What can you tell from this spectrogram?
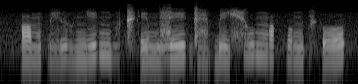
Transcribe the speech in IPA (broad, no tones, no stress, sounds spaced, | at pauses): ɒ m k͡p e̤ ð o̤ ɲ e ŋ͡m ṳ t͡ʃʼ e m z e ɡ æ̤ ɓ e ç u ŋ ɒ k͡p o ŋ t͡ʃʼ o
